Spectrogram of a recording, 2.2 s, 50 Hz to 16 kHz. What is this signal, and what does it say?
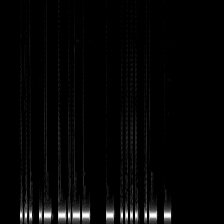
Morse code, heard as a keyed tone, about 57 wpm, 700 Hz. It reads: SAY THAT
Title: Speed-Racing - Sets of 2 Words 50wpm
